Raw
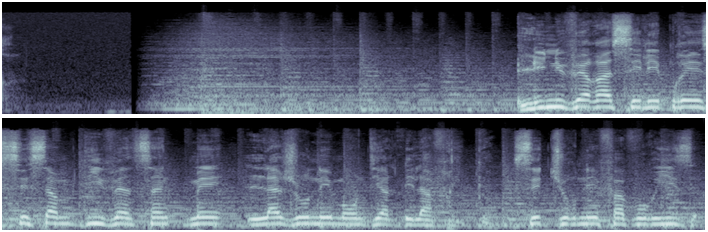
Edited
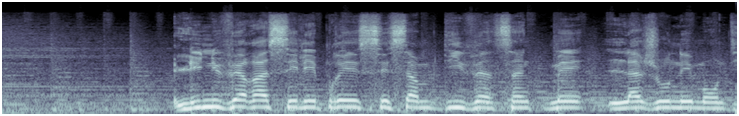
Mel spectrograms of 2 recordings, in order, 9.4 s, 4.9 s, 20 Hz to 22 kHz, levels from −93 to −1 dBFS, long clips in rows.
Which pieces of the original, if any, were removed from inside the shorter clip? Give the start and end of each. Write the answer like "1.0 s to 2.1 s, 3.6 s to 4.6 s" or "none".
2.6 s to 3.4 s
